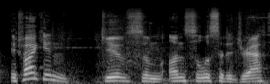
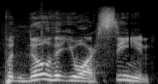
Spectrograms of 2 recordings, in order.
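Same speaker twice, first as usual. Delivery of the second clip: dramatic declaration; 4 semitones higher, 6 dB louder than usual. Acted. Mock dramatic reply.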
